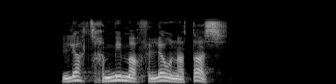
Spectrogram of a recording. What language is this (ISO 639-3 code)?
kab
